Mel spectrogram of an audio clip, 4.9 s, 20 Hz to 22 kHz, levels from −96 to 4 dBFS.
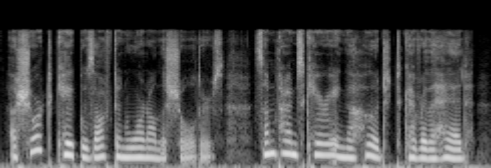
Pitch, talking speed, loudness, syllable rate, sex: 215 Hz, 210 wpm, -17 LUFS, 5.6 syllables/s, female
